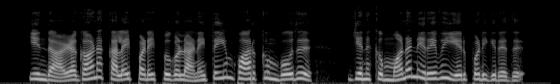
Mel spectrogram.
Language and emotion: Tamil, happy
